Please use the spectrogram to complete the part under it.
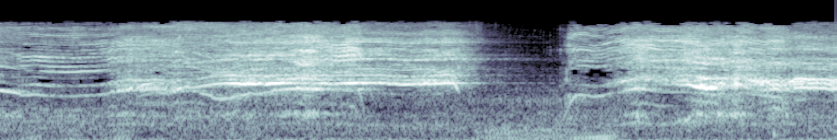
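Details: Wild hogs, three young boars caught in a small trap at night in Texas, loud harsh screaming squeals, long and grating, in two bursts separated by a short pause.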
